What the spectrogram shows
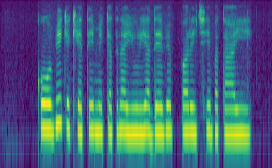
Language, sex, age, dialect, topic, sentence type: Magahi, female, 18-24, Western, agriculture, question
